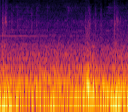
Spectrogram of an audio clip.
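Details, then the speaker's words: Dodge Challenger on lowering springs after installing adjustable upper control arms and alignment, driving over small bumps and a reflector: low steady road rumble with no knocks or clunks from the front suspension, sounding normal. "But I will say, let me see. No clunks, no clunks, no clunks."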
